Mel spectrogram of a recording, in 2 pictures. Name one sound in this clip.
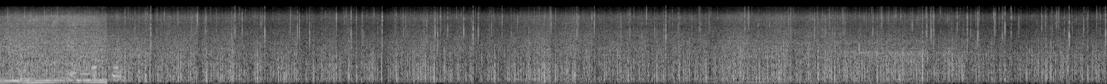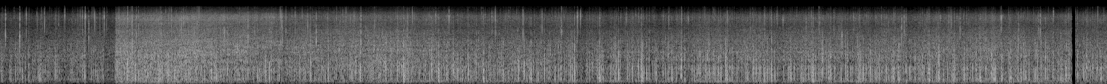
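Floodwater rushes and roars steadily.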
